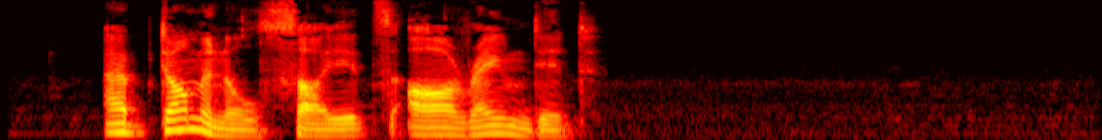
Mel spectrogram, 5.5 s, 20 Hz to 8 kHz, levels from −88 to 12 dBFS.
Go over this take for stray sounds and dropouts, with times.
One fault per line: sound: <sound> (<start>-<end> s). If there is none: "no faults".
no faults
